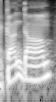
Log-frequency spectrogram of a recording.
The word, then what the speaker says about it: Gundam: But instead of DOM, it's DAM because furidamu in Japanese. They pronounce it DAM. So yeah, should have been gun Gundam. And freedom. Yeah, Gundam.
